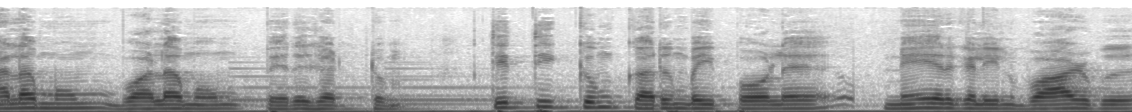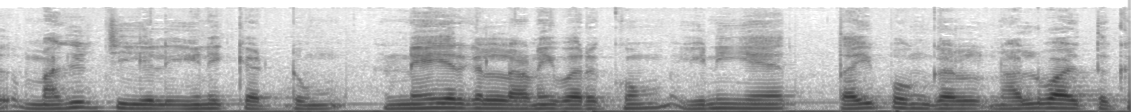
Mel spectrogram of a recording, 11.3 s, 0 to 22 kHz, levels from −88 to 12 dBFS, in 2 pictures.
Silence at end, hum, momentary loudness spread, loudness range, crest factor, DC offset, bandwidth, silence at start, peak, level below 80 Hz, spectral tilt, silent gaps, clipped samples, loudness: 0 s; none; 9 LU; 3 LU; 14 dB; 7%; 16.5 kHz; 0 s; 0 dBFS; -36 dBFS; -7.5 dB/octave; none; under 0.1%; -16 LUFS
